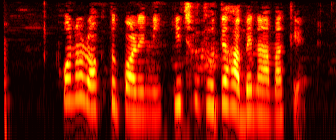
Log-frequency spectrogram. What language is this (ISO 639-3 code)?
ben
